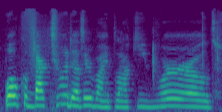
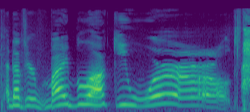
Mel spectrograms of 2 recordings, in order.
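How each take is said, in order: First: Said in the usual way. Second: Drawn-out intro voice. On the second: Acted. Slow drawn-out channel intro.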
